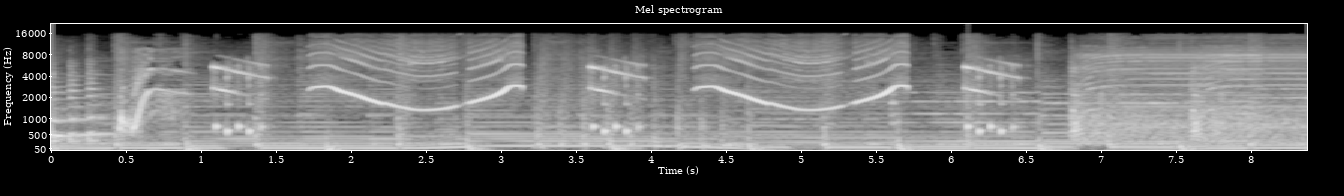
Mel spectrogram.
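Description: Upbeat children's cartoon music with a repeating bass line, overlaid with comic sound effects. A slide-whistle rise comes about half a second in, then two long swooping tones that dip in pitch and climb back, and short falling whistles. Near the end a sustained reedy synth chord takes over.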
